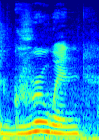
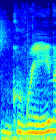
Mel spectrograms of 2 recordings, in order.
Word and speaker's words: Gruene: I thought it was Gruen because it was spelled as Gruene, I think. But it's green. I guess it's pronounced as Green, Texas.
